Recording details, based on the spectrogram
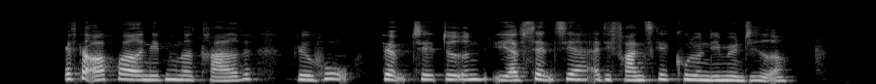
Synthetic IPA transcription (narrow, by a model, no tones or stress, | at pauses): efd̥ɐʔɒ̽b̥ʁœɐð̩ˠne̝d̥n̩hunɐð̞ˠt͡sʰʁaðˠʋə | b̥le̝ʊho̝̰ː | d̥øm̰d̥̚t͡sʰe̝ld̥øð̞̰ˠn̩iæb̥sen̰siæʔæd̥ifʁɑnsɡ̥əkʰo̝lo̝nimønd̥iɦe̝ð̞̰ˠɐ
